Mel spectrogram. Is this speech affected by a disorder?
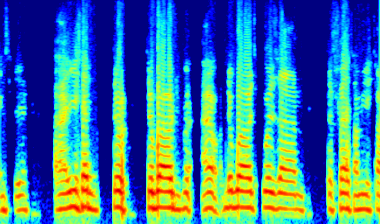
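Yes: cerebral palsy.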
